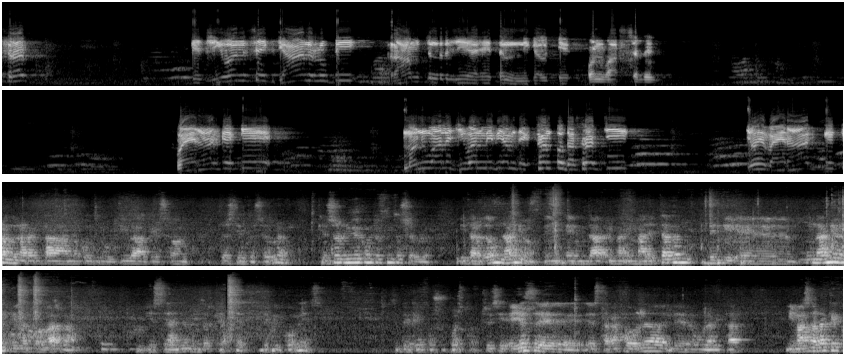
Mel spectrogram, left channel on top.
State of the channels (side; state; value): both; different; correlation 0.00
